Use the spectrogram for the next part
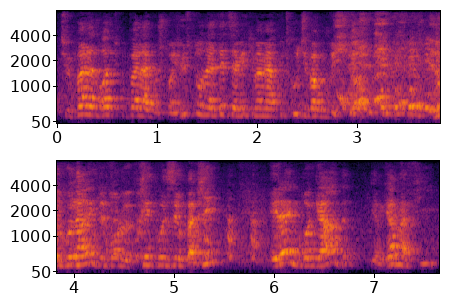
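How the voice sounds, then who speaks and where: A male stand-up comedian telling a story with animated delivery and loud put-on voices, with crowd banter. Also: high voice, racing. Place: comedy stage with live audience. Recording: echoey, distant live room with audience noise. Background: audience laughter.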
